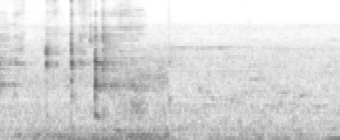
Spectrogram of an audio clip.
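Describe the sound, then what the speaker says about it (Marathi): A few sharp clinks of a whisk or spoon against a bowl open the scene as curd is beaten into semolina batter for a simple rava pineapple cake, then fade to soft mixing under a low background hum. "दही घालून हे मिश्रण चांगले फेटून घ्यायचे आहे."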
